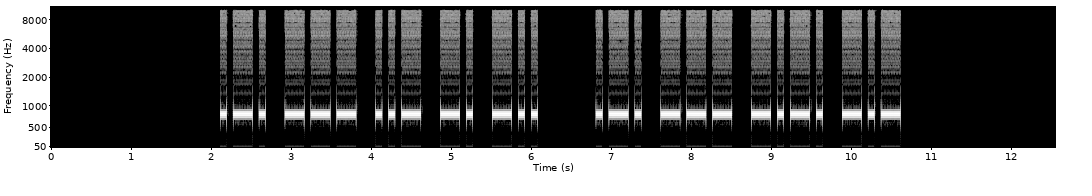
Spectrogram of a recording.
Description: Morse code, heard as a keyed tone, about 15 wpm, 800 Hz. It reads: ROUND ROCK
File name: fromSMs / FromSMs mp3s / Cities@13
